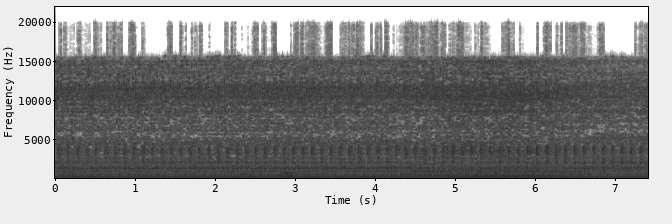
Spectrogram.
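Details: 2010 VW Polo Sedan, 1.6 CFNA 105 hp, 176,000 km, cold idle: a fairly regular light knock about three times per second over the engine. It uses no oil and pulls well; cause unclear.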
